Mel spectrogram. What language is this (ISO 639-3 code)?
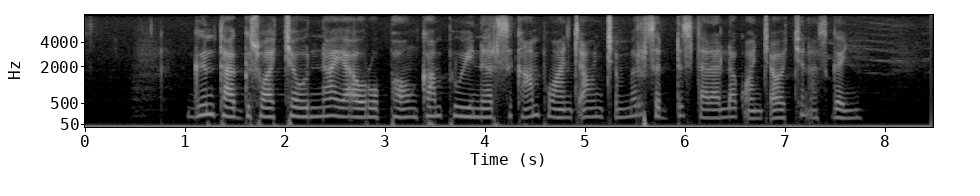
amh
